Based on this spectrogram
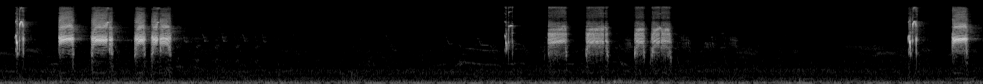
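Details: Partridge call series for daily training listening, three bursts of loud grating notes, each of three to five notes, separated by quiet gaps of several seconds.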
